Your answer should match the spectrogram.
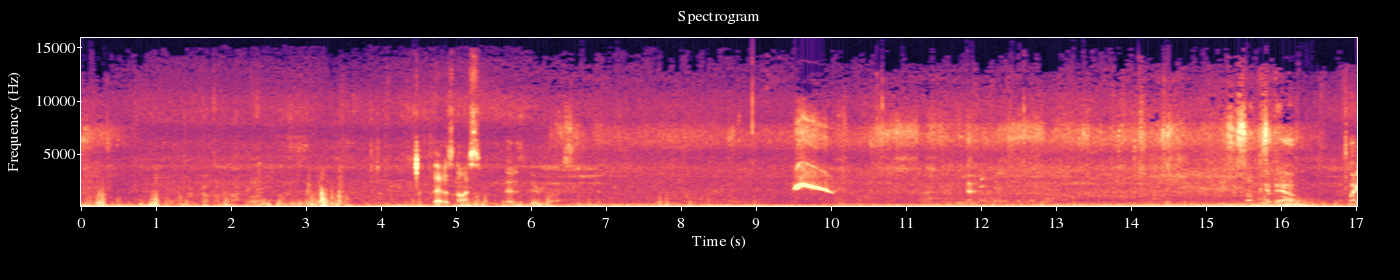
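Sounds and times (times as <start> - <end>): car engine idling: 0.0 - 17.0
falling whistle: 9.5 - 10.2.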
